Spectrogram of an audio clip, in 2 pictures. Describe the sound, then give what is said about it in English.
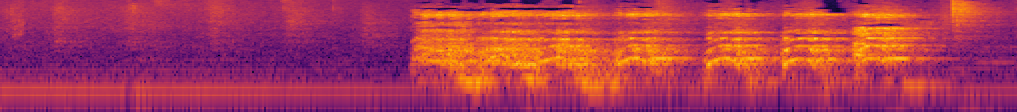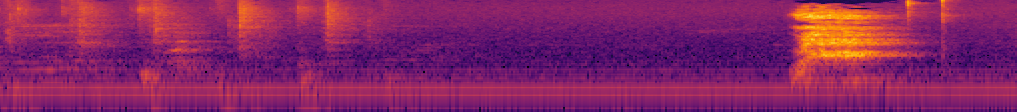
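A poodle barks in a rapid, high-pitched flurry of sharp yaps lasting about two seconds, then falls quiet before one more loud bark near the end, over a steady low hum. “They do bark. And here's what their bark sounds like.”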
